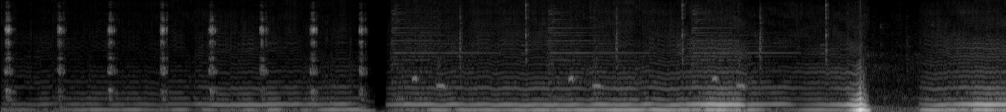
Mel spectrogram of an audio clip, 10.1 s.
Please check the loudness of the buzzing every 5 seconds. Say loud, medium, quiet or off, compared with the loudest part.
quiet, loud.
